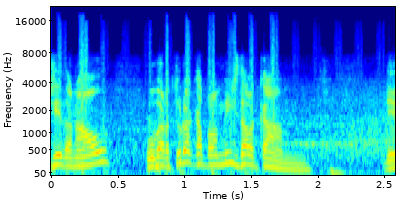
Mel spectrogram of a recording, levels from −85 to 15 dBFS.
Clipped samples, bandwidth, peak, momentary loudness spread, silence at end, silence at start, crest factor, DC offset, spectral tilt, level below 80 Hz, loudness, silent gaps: under 0.1%; 19.5 kHz; -10 dBFS; 14 LU; 0 s; 0 s; 16 dB; under 0.1%; -5 dB/octave; -48 dBFS; -25 LUFS; none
